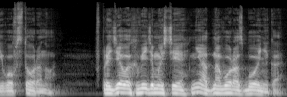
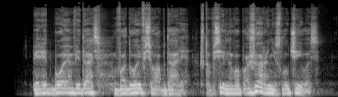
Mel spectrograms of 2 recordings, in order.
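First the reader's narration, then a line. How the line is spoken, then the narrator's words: Whispering helmsman. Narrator (Russian): шепотом произносит оказавшийся рядом кормчий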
